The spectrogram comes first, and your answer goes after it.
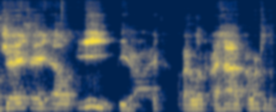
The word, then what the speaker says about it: jalebi: Okay, so for the jalebi, which is spelled Jalebi, but I went to the pronunciation website because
